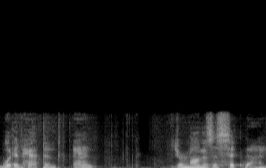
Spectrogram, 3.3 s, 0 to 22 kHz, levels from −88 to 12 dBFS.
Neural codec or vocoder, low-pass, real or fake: codec, 44.1 kHz, 2.6 kbps, DAC; 7.2 kHz; fake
